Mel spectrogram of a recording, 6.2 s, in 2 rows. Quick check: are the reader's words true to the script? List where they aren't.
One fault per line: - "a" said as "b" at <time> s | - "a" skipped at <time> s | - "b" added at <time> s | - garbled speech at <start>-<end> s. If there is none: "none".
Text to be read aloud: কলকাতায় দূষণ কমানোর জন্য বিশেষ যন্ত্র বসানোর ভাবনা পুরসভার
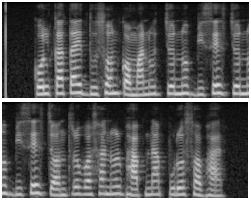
- "জন্য বিশেষ" added at 2.9 s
